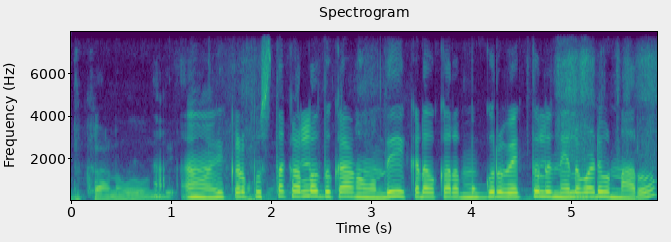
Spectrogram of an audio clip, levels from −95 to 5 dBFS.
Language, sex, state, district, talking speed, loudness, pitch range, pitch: Telugu, female, Andhra Pradesh, Sri Satya Sai, 100 wpm, -15 LUFS, 190-230 Hz, 210 Hz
